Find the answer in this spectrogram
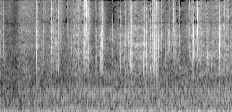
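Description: Plastic wrapper of a sausage dog treat crinkling and tearing as it is peeled open, a quick run of small crackles over a low steady hum.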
